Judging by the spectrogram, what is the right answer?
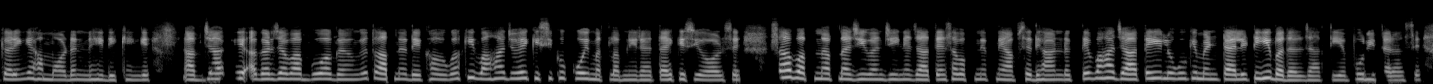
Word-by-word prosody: करेंगे, 240 +2 +1
हम 245 -2 -5
मॉडर्न 215 0 -4
नहीं 220 0 -3
दिखेंगे। 210 +1 -2 0.4
आप 220 - +3
जाके 260 +2 +2
अगर 245 -1 +1
जब 255 0 0
आप 250 -1 +2
गोवा 255 0 +1
गए 230 - -2
होंगे 230 +4 -6
तो 285 - -4
आपने 245 0 +1
देखा 225 +2 0
होगा 235 +2 -5
कि 315 -1 +3
वहाँ 260 +2 -2
जो 270 +1 -3
है 285 - +4
किसी 280 0 -1
को 290 +2 -8
कोई 270 -1 +1
मतलब 225 -3 -5
नहीं 210 0 -2
रहता 210 0 -2
है 220 - +4
किसी 235 -1 +2
और 205 -1 -4
से। 220 +3 -1 0.4
सब 315 -1 +4
अपना-अपना 255 -2 +2
जीवन 235 0 +1
जीने 230 0 -1
जाते 220 0 +2
हैं, 225 - +3
सब 245 +1 -3
अपने-अपने 235 -1 -4
आप 215 -1 0
से 235 - 0
ध्यान 220 0 -2
रखते 220 +4 -3
हैं। 270 - -1
वहाँ 295 +1 +1
जाते 245 +1 +4
ही 290 +1 +6
लोगों 265 -1 -4
की 280 - -2
मेन्टैलिटी 235 0 +4
ही 300 - +11
बदल 200 -5 +2
जाती 200 +1 -4
है 205 - -4
पूरी 240 -2 -2
तरह 195 0 -3
से। 215 - -8
235 Hz, 240 wpm, -25 LUFS, 220-260 Hz, 0.4 s, ही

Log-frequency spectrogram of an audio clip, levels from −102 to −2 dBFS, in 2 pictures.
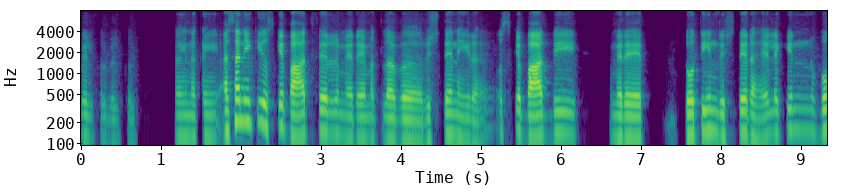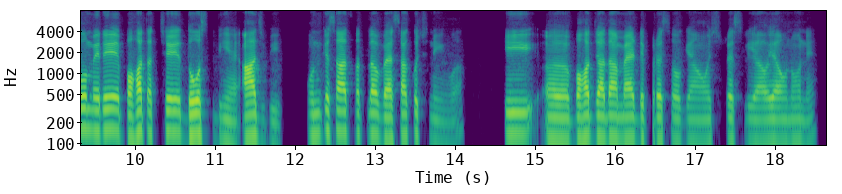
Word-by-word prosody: बिल्कुल, 125 -3 -12
बिल्कुल। 110 -1 -21 0.5
कहीं 130 0 -7
न 125 - -6
कहीं 130 +1 -10
ऐसा 150 +8 +6
नहीं 210 -1 +2
है - - -14
कि 205 - -1
उसके 180 -1 0
बाद 130 0 +6
फिर 150 -2 +2
मेरे 125 -2 -3
मतलब 120 -1 -4 0.3
रिश्ते 125 +5 -4
नहीं 125 -3 -6
रहे। 105 0 -9 0.2
उसके 140 +3 -4
बाद 125 +1 +9
भी 145 0 -2 0.7
मेरे 125 0 +2 0.7
2-3 145 +2 +1
रिश्ते 135 +2 -1
रहे 125 -2 -3
लेकिन 145 +3 -6 0.3
वो 160 +2 +4
मेरे 155 0 +2 0.2
बहुत 140 +3 +5
अच्छे 145 +1 +1
दोस्त 135 0 +4
भी 115 -1 -11
हैं, 105 -1 -7
आज 130 -1 +6
भी। 100 -2 -15 0.3
उनके 135 +3 -3
साथ 145 -1 +4
मतलब 135 -1 0
वैसा 120 +2 +2
कुछ 135 0 -8
नहीं 110 -2 -14
हुआ, 100 +1 -19 0.6
कि 140 0 -1 0.2
अ, - - -3 0.3
बहुत 125 +1 +3
ज़्यादा 125 -1 +4
मैं 120 0 +1
डिप्रेस 120 -1 -4
हो 115 -1 -4
गया 110 +1 -10
हूँ, 110 0 -8
स्ट्रेस 115 +1 -9
लिया 115 -1 -6
हो 110 0 -3
या 110 0 -1
उन्होंने, 110 0 -9
130 Hz, 175 wpm, -23 LUFS, 115-140 Hz, 0.7 s, बाद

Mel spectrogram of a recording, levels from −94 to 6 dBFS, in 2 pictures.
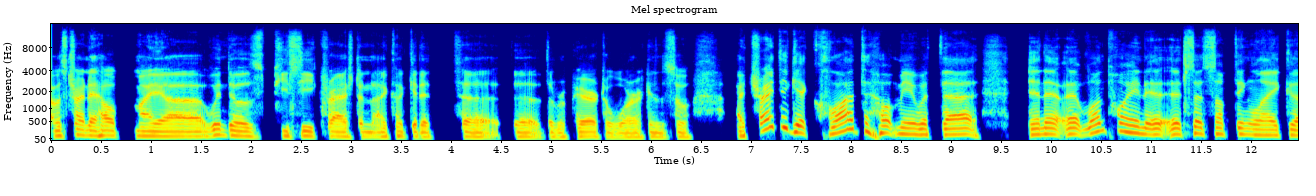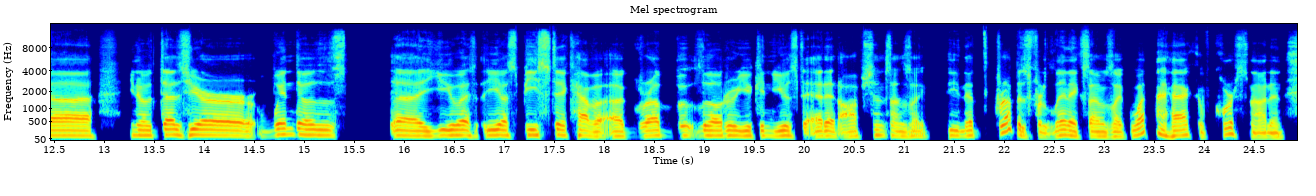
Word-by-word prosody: I - - 0
was 115 - -1
trying 135 -3 +1
to 115 -2 +4
help 115 -4 +2 0.2
my, 110 -1 +3
uh, 105 0 +4
Windows 110 -7 +1 0.2
PC 110 -1 -2
crashed, 100 -4 0
and 100 -2 -2
I 95 0 -1
couldn't 105 -2 -6
get 100 - -1
it 95 - -1 0.3
to 95 -2 0 0.2
the 95 -1 -1
the 95 - -3
repair 100 +3 0
to 95 - -5
work, 85 +1 -2
and 90 -3 -3
so 90 -1 -4 0.5
I 105 - +2
tried 310 +4 +4
to 315 -2 +5
get 185 -5 +4
Claude 210 - +3
to 215 - +2
help 180 -1 +2
me 150 -2 +2
with 140 -1 +2
that, 140 -2 +4 0.5
and 140 +2 +2
at 150 -3 +3
at 150 -3 +3
one 190 - +2
point 190 -8 +3
it 140 -1 +3
it 145 -1 +2
said 165 -4 +1
something 150 -1 -2
like, 130 -2 0
uh, 120 -2 +3 0.4
you 125 - -9
know, 120 -1 +1
"Does 135 -3 +2
your 125 -4 +3
Windows, 130 +1 -1 0.5
uh, 120 -2 +2
US 125 +1 0
USB 125 0 0
stick 125 -2 -2
have 120 -4 +1
a 105 - +1 0.2
a 105 - -1
GRUB 115 +6 -1 0.2
bootloader 120 0 0
you 110 0 0
can 115 0 -6
use 115 -1 -1
to - - -4
edit 110 -3 +1
options?" 115 +5 -5
I 120 - -3
was 100 -1 -5
like, 110 +2 -5 0.2
"You 120 -2 -3
know, 120 +2 -1 0.3
GRUB - - +2
is - - -4
for 100 - -5
Linux," 115 +2 -1
I 105 - +1
was 100 -2 -3
like, 100 -2 -2
"What - - +1
the - - +1
heck? 120 +3 +2
Of - - -6
course 150 +2 -2
not," 90 +1 -2
and 90 0 -4
120 Hz, 200 wpm, -21 LUFS, 105-135 Hz, 0.5 s, to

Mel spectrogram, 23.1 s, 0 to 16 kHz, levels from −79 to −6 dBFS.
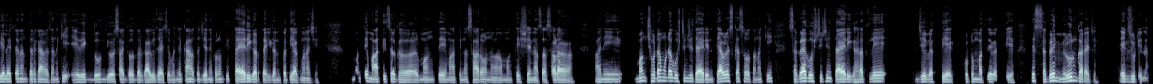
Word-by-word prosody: गेल्याच्यानंतर 115 -1 0
काय 110 -1 +1
व्हायचं 95 -2 -4
ना 110 - -5
की 125 -2 -2
1-2 100 +1 -2
दिवस 105 0 -1
अगोदर 105 +1 -1
गावी 95 +2 +2
जायचो 100 0 -1
म्हणजे 95 +3 -6
काय 110 +2 +1
होतं 105 -1 -3
जेणेकरून 105 +2 -3
ती 115 - -3
तयारी 115 +3 +6
करता 110 -3 +2
येईल 90 -1 -5
गणपती 90 +3 -2
आगमनाची. 85 -1 -3 0.7
मग 125 +1 -11
ते 140 - +5
मातीचं 110 +1 +1
घर. 95 -2 +1
मग 100 0 -5
ते 100 -1 +1
मातीनं 95 0 -5
सारवणं, 95 -2 -2
मग 95 0 -8
ते 95 - -2
शेणाचा 90 0 -3
सडा 95 +2 +3 0.7
आणि 105 0 -2 0.4
मग 145 +2 +3
छोट्या-मोठ्या 145 +1 +3
गोष्टींची 135 -1 -2
तयारी 95 -2 +6
आणि 100 0 -5
त्यावेळेस 125 +3 +5
कसं 125 0 -3
होतं 95 -4 -3
ना 105 - -5
की 125 0 -3 0.4
सगळ्या 105 +8 +7
गोष्टीची 130 0 -1
तयारी 110 0 +6
घरातले 115 +7 0 0.7
जे 120 +2 +1
व्यक्ती 105 +3 0
आहे, 95 - -1 0.2
कुटुंबातले 110 +1 -1
व्यक्ती 100 -1 -4
आहे, 90 - -7 0.4
ते 145 - +3
सगळे 130 +5 +4
मिळून 135 +6 +3
करायचे 90 - +1 0.6
एकजुटीनं. 115 -6 -3
105 Hz, 150 wpm, -24 LUFS, 95-115 Hz, 0.7 s, सगळ्या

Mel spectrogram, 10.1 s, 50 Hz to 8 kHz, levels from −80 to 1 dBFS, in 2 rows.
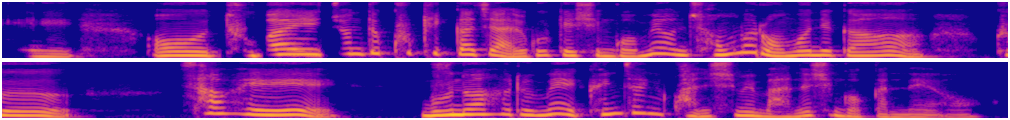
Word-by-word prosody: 네. 150 0 -6 0.3
어 205 +1 +3
두바이 260 +7 +1
쫀득 290 +4 -3
쿠키까지 265 -8 -2
알고 165 +6 -1
계신 200 -4 -1
거면 225 - 0
정말 260 +10 0
어머니가 200 -4 +1 0.3
그 205 -7 +1 0.5
사회의 245 - +2 0.4
문화 245 +6 +7
흐름에 255 -1 0
굉장히 300 +3 -2
관심이 170 +4 -2
많으신 175 +8 -3
것 145 -4 -5
같네요. 125 -1 -10
215 Hz, 270 characters per minute, -22 LUFS, 175-260 Hz, 0.5 s, 문화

